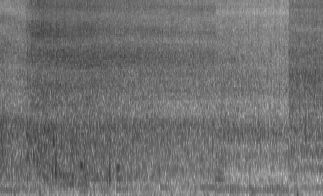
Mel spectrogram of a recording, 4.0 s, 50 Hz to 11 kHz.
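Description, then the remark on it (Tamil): Four kilograms of DAP fertilizer granules, the amount needed per acre, pour into 10 liters of water, making a steady rushing and hissing sound for about four seconds, with faint sloshing as the mixture is stirred. “இந்த 4 kilo DAP 10 litre தண்ணியில் இப்போ நம்ம போட்டுறோம்.”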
